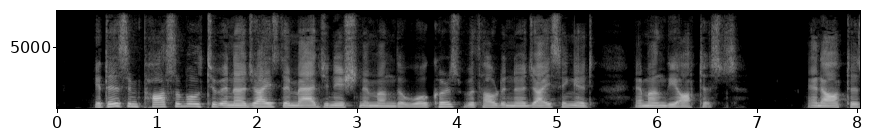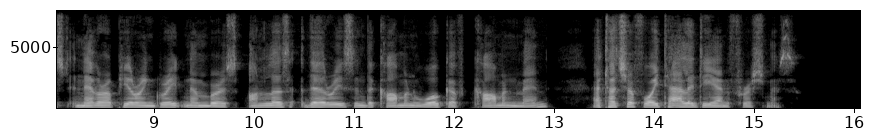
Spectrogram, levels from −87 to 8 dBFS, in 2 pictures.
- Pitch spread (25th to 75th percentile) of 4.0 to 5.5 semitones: No, average, 2.9 semitones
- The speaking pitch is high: No, low, 120 Hz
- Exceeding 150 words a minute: No, average, 145 wpm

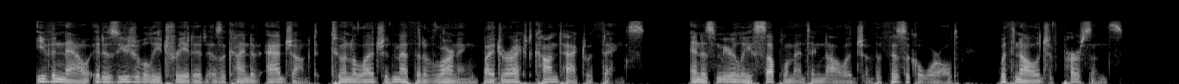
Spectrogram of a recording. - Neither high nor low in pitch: No, low, 100 Hz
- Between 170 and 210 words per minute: Yes, average, 180 wpm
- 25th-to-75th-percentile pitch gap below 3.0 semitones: Yes, narrow, 2.4 semitones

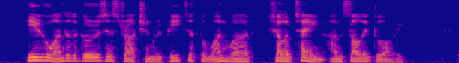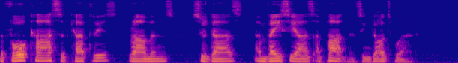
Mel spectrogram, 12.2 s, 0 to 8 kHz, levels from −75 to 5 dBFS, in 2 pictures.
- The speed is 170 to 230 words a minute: No, average, 145 wpm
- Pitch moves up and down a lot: No, average, 3.9 semitones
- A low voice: Yes, low, 110 Hz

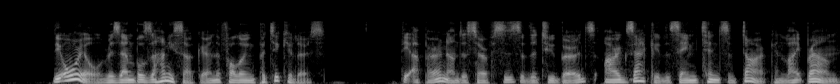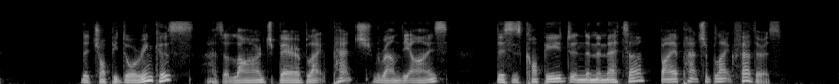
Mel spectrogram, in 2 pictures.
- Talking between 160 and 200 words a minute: Yes, average, 185 wpm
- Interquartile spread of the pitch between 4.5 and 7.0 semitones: Yes, average, 5.1 semitones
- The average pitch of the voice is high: No, low, 105 Hz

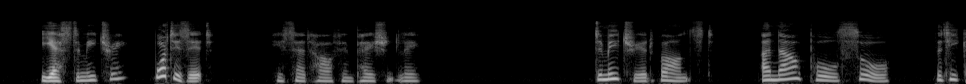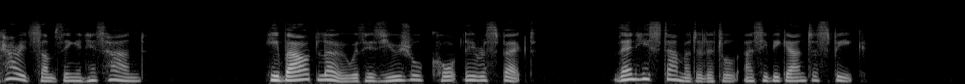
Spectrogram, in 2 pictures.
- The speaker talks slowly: Yes, slow, 125 wpm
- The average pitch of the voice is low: No, medium, 180 Hz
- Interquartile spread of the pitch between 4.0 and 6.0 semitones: Yes, average, 4.7 semitones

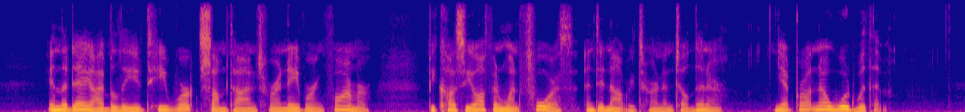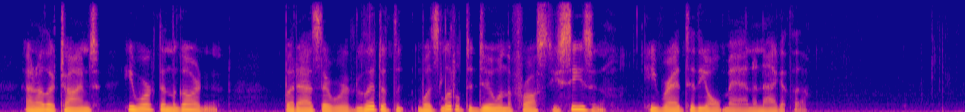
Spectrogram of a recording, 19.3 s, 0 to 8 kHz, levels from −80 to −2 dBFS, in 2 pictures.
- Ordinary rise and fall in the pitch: Yes, average, 3.3 semitones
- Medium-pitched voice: Yes, medium, 175 Hz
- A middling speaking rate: Yes, average, 175 wpm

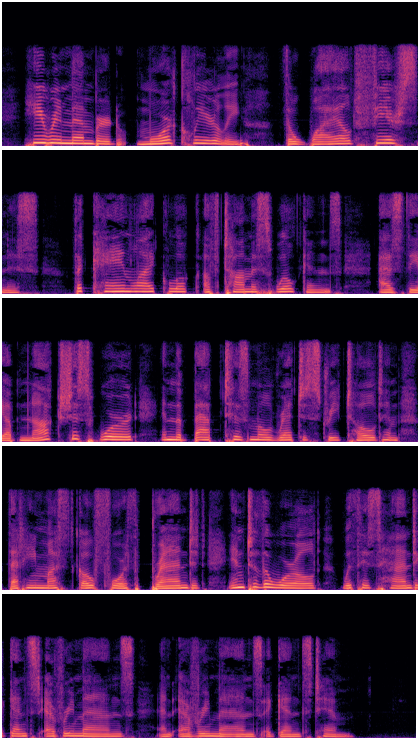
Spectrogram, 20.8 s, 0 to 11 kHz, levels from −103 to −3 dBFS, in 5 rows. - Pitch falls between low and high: Yes, medium, 180 Hz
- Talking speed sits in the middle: No, slow, 125 wpm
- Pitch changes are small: No, average, 3.8 semitones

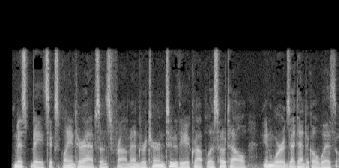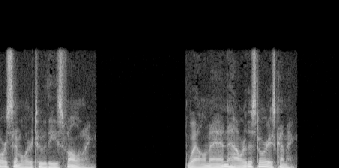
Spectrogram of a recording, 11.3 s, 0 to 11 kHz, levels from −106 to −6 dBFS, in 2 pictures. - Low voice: Yes, very low, 90 Hz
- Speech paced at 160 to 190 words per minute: No, average, 150 wpm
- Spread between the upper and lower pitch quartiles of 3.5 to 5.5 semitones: No, average, 2.7 semitones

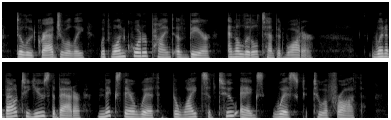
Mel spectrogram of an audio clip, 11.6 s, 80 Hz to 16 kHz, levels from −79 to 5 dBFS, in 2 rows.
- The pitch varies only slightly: No, average, 4.3 semitones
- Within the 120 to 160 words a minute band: Yes, average, 155 wpm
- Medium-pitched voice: Yes, medium, 170 Hz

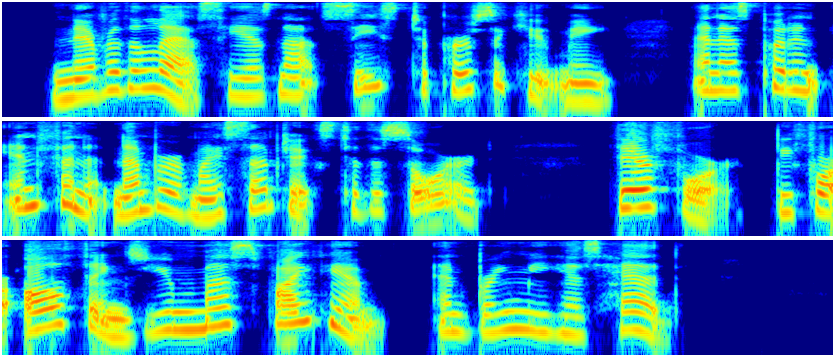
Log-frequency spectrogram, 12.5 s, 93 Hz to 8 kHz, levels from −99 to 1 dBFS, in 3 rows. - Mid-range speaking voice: No, very high, 255 Hz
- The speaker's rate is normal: Yes, average, 165 wpm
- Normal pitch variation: Yes, average, 4.2 semitones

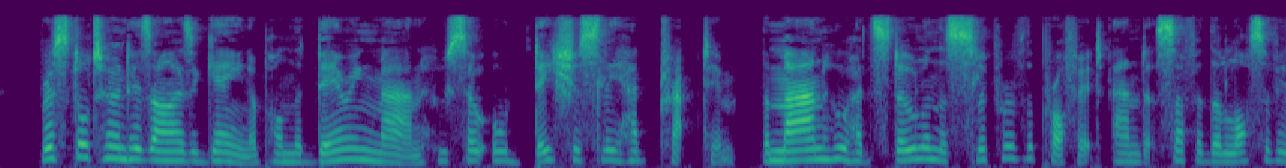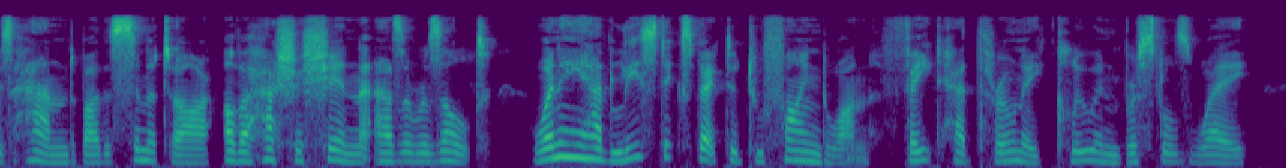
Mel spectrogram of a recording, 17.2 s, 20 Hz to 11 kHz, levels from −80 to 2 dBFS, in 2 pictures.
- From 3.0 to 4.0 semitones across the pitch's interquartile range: Yes, average, 3.6 semitones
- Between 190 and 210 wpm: Yes, average, 195 wpm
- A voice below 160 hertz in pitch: No, medium, 180 Hz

